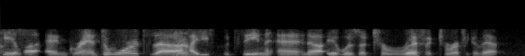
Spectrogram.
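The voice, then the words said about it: Slightly hoarse voice. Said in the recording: “I'm a little hoarse from being out at an event last night where I think I talked for like 3 hours straight.”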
